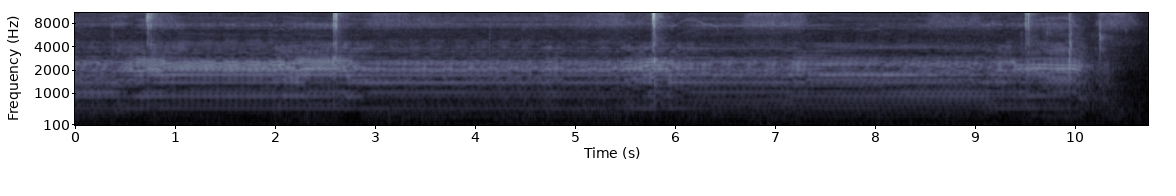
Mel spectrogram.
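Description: Electric hair clippers buzzing steadily while cutting hair during a barber's burst fade mullet, a constant close whine with several brief sharp snips and bumps as hair is cut.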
